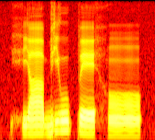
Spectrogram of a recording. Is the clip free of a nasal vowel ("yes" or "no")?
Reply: no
